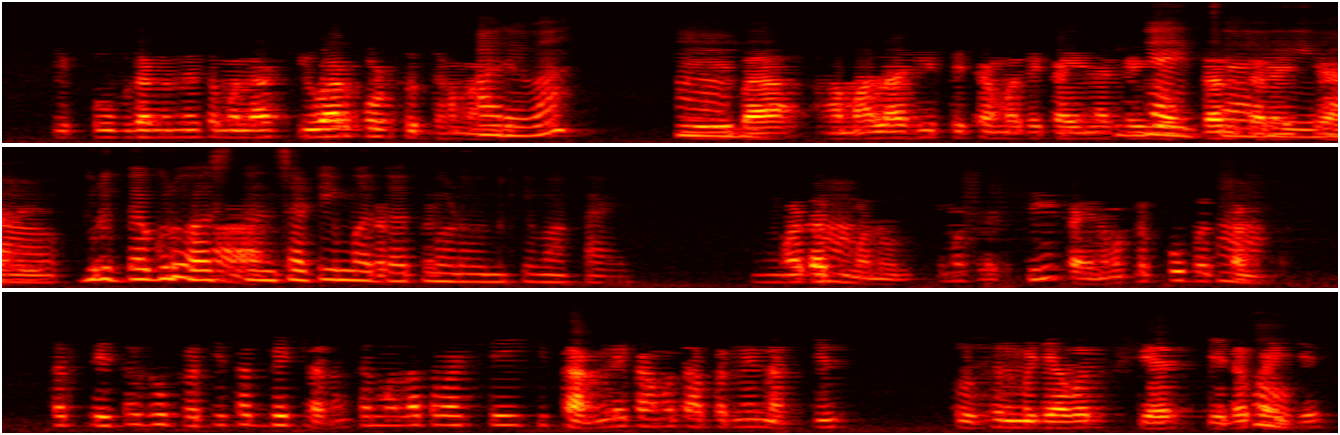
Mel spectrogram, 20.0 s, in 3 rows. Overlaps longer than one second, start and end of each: 5.6-6.9

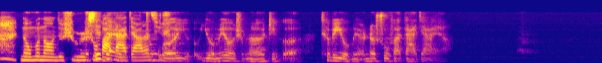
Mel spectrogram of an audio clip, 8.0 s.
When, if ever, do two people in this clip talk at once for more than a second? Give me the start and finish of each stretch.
1.1-2.4

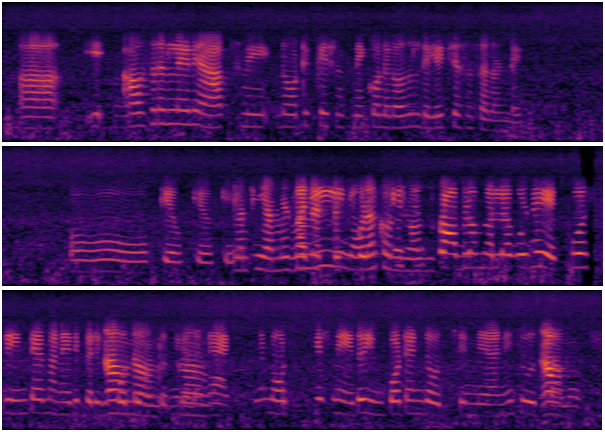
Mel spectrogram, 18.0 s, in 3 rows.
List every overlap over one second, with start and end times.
9.0-10.2

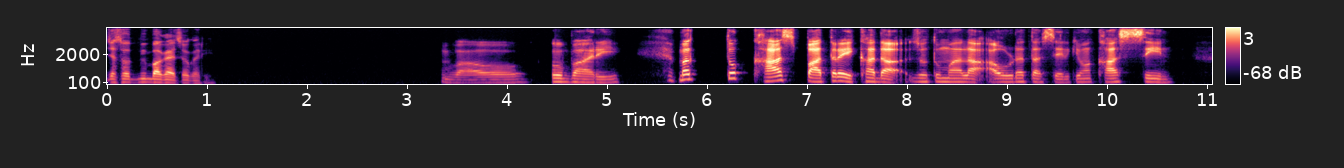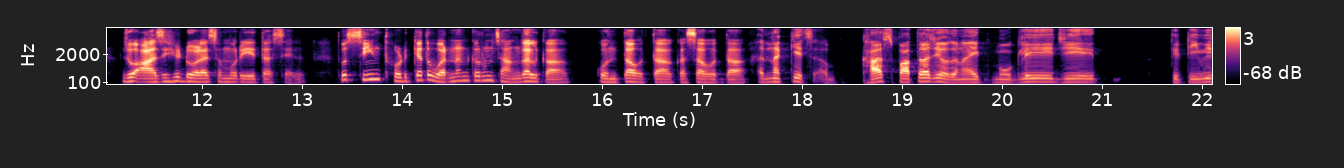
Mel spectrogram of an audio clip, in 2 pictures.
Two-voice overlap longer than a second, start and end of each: none

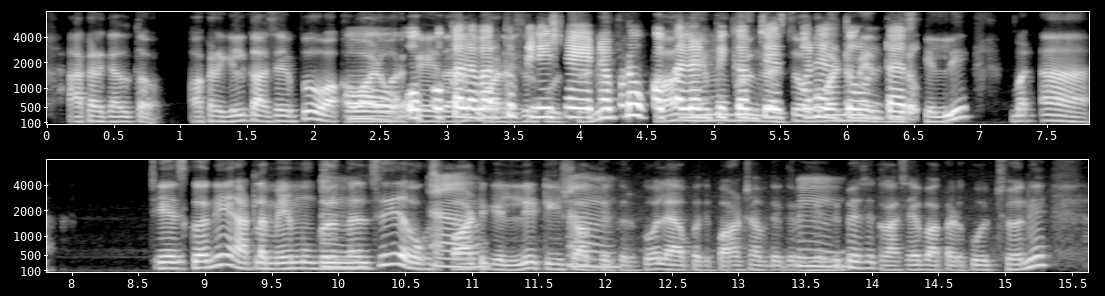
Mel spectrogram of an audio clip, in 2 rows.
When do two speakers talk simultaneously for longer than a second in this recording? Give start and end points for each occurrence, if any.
2.3-4.2, 4.6-6.5

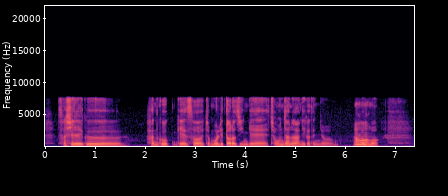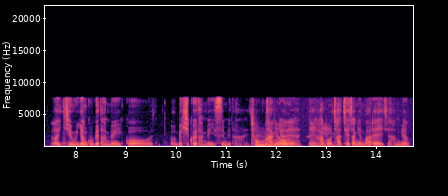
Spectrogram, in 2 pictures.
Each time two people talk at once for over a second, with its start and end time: 11.5-13.2

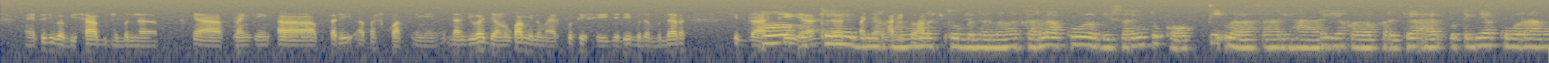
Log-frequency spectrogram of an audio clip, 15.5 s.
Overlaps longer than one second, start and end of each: 7.7-9.9

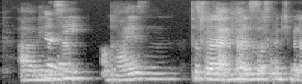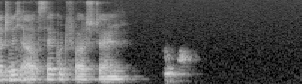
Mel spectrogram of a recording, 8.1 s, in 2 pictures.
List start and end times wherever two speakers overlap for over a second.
2.5-4.3

